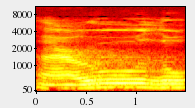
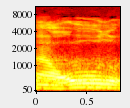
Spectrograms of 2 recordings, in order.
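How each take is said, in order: First: The word sounds light, with the tongue kept low. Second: The word sounds heavy, with the tongue raised back. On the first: The speaker calls it right. "നേർപ്പിച്ച് ശീലിക്കണം" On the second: The speaker calls it wrong. "ശബ്ദം മേലെണ്ണാക്കിലേക്ക് പോകുന്ന ഇസ്തിഅലാഓടുകൂടെ"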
